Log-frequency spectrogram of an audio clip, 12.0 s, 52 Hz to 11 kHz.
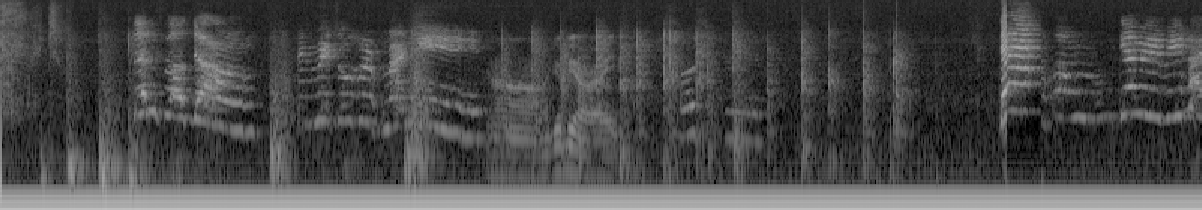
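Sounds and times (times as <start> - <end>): young child's voice: 1.3 - 4.9, 6.7 - 7.7, 10.0 - 12.0
sharp taps: 4.0 - 9.4.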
